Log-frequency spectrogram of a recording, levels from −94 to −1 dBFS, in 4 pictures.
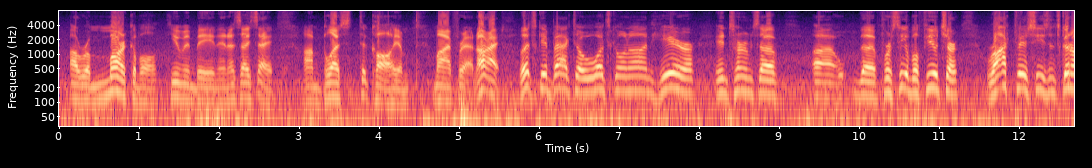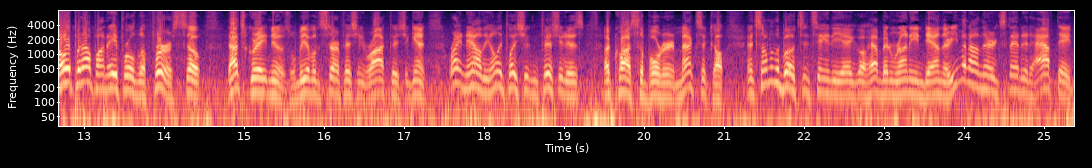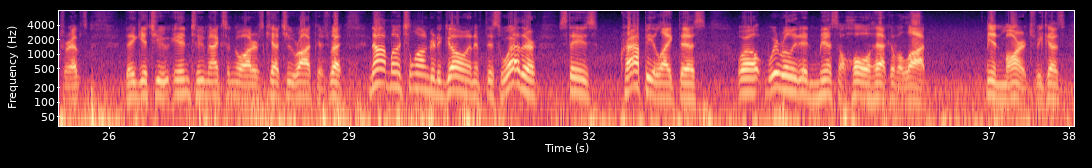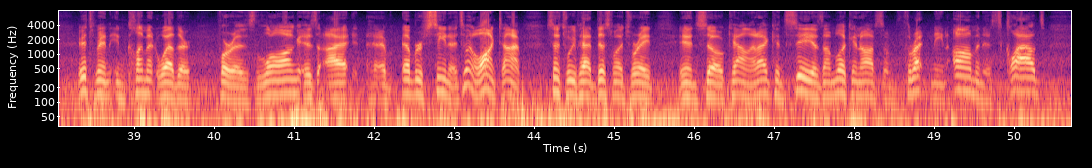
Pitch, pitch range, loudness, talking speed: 140 Hz, 125-165 Hz, -13 LUFS, 195 wpm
